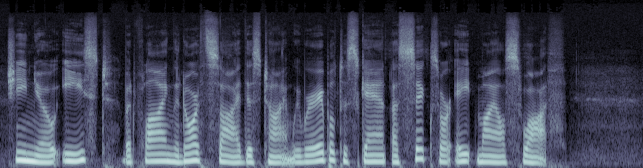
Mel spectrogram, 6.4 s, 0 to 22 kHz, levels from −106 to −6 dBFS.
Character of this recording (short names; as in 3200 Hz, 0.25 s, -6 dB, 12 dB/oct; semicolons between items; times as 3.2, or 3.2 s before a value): noise floor -64 dBFS; spectral tilt -6.5 dB/oct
